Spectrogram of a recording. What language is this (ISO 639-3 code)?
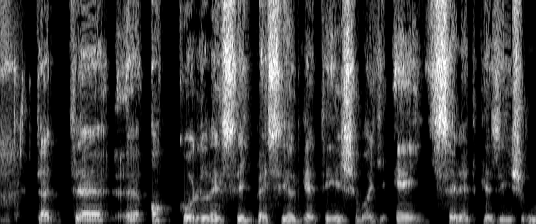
hun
